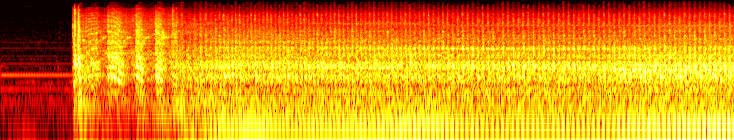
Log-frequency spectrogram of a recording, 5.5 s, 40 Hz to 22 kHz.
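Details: Subaru EE20 diesel after crankshaft bearing bed repair with new D16T aluminium-alloy beds: short crank, catches within a second and settles into a smooth, even idle with no knocking; normal start and idle.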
